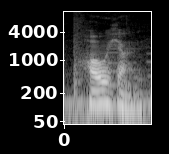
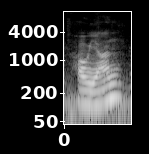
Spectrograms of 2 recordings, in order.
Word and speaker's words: Hohyun: So it's spelled HOHYUN, and it's pronounced HOHYUN. HOHYUN. Some people say HOHYUN if it's easier, but HOHYUN.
